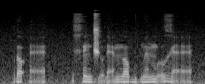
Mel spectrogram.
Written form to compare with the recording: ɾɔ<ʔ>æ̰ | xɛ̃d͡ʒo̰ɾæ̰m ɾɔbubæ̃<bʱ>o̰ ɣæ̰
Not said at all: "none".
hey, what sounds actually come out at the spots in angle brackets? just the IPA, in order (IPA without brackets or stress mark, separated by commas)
ʔ, m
